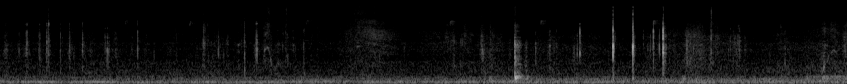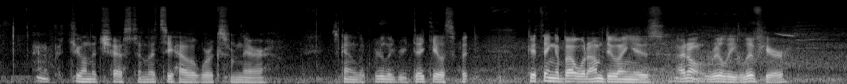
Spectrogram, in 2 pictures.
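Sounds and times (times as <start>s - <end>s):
low steady hum: 0.0s - 15.7s
phone gimbal clicks and rattles: 4.4s - 7.5s.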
